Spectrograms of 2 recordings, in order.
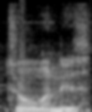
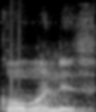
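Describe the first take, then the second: First: The word begins with a 'ch' sound. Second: The word begins with a 'k' sound. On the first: The speaker calls it wrong. "चोवनिस्ट नहीं होता" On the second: The speaker calls it right. "सी एच को कै बोलते हैं"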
